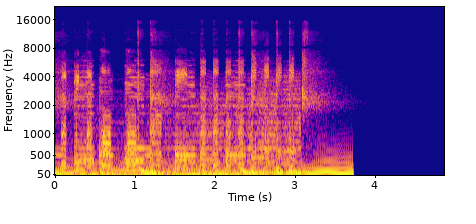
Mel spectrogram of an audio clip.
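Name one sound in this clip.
Upbeat electronic dance music plays loudly through speakers, then cuts off abruptly.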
